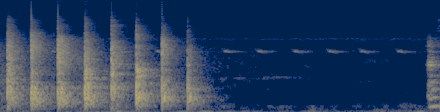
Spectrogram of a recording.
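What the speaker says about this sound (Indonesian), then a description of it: "Beri tepuk tangan." A class of students in an Indonesian-language lesson claps together in about eight slow, unified beats, loud and near. It then stops into quiet room tone with faint birdsong or insect chirps in the background.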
